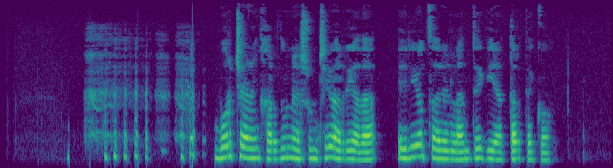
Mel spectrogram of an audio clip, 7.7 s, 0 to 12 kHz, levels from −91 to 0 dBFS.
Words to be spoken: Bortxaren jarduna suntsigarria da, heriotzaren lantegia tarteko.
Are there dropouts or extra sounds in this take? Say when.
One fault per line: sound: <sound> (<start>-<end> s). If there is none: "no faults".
sound: laugh (1.0-2.6 s)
